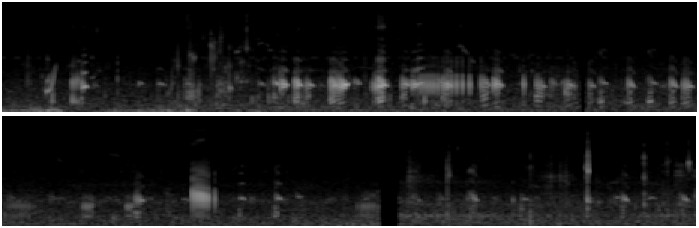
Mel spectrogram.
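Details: European fire-bellied toads at their mating gathering, males calling over females: many short, hollow, hooting notes tumble over each other in a dense, uneven chorus, with a brief drop-out near the end.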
